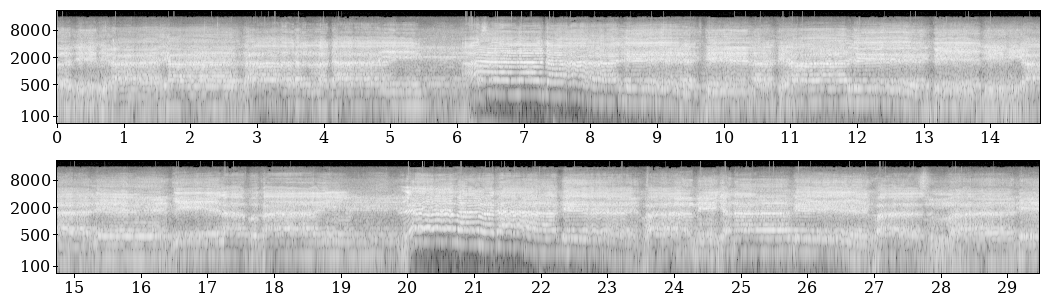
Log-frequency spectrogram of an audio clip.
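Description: A Senegalese Mouride kourel chanting an Arabic khassida together, the voices moving in long rising and falling phrases. The chant breaks briefly about six seconds in and again about twenty seconds in, then goes on.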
